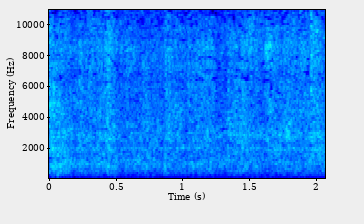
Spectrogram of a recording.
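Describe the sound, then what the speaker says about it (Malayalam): Steady rain falling outside a home kitchen, a faint, even hiss of drops that holds without change and no one speaking. "മഴയാണ്"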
